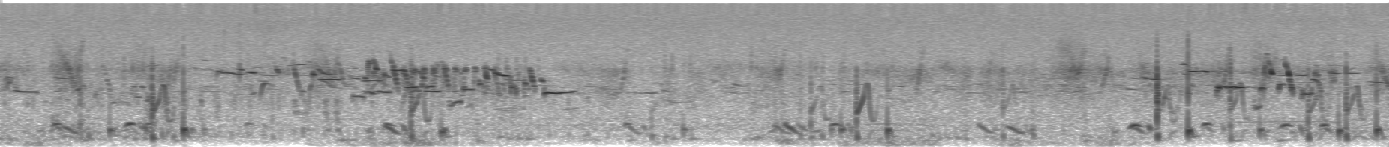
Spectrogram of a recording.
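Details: Several male Greater sage-grouse (Centrocercus urophasianus) display on a lek in central Montana in the morning, inflating yellow chest air sacs; the clip has repeated hollow plopping pops and swishing rustles every second or two, thin higher whistled notes, and faint music underneath.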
